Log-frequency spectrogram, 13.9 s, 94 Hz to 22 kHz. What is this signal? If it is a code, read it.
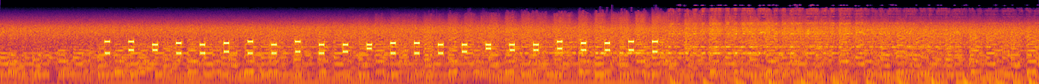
DTMF, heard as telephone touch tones, dialled by machine, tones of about 70 ms. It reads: 39721531614*2214*77#8896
